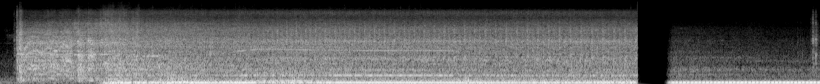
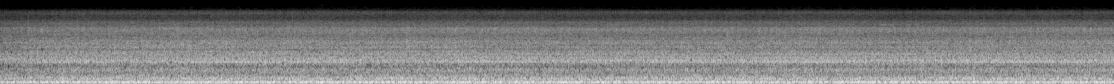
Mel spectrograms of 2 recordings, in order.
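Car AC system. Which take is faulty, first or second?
first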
